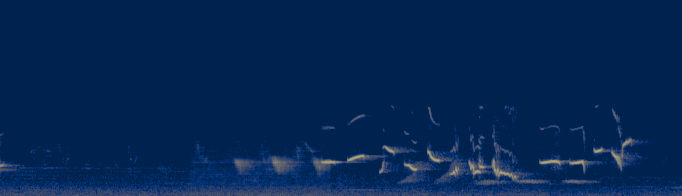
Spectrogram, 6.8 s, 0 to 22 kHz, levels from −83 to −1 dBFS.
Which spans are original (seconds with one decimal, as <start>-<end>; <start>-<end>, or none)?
0.0-1.9; 3.3-6.8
